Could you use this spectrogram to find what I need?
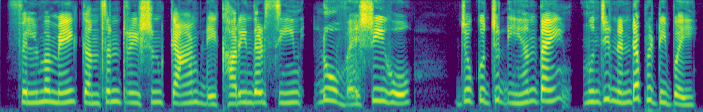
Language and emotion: Sindhi, disgusted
